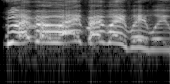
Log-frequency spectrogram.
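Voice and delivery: high laughing shouts of wait; excited laughing yell. Real, not acted. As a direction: cut in, laughing loudly.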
